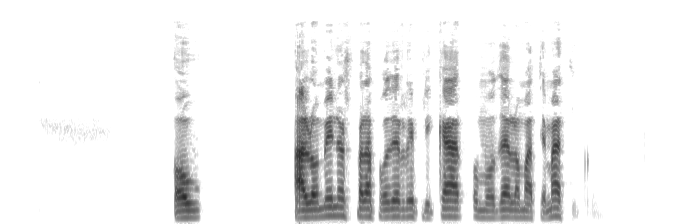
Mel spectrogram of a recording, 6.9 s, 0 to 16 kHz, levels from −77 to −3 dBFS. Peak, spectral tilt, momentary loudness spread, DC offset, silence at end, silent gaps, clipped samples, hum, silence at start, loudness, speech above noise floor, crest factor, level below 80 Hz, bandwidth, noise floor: 0 dBFS; -4.5 dB/octave; 10 LU; under 0.1%; 1.3 s; none; under 0.1%; none; 1.75 s; -23 LUFS; 60 dB; 26 dB; -76 dBFS; 11.5 kHz; -83 dBFS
